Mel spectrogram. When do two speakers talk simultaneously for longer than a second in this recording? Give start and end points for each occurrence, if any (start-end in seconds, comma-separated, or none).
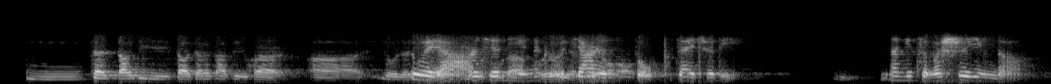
4.1-6.3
